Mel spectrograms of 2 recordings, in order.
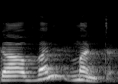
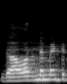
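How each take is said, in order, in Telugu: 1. చివరి అక్షరం 'mant' గా తగ్గిపోతుంది. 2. చివరి అక్షరంలో పూర్తి 'ment' అచ్చు ఉంటుంది. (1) "మెంట్ అని చదువుకుంటే మంట్" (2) "గవర్నమెంట్ కాదండి"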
